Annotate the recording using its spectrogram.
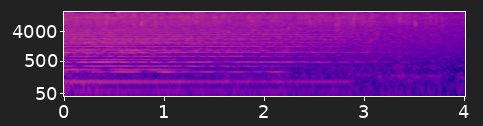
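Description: A song's final held chord fading away over the sound of rain. The chord dies out by about three seconds in, and the rain fades on.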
